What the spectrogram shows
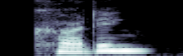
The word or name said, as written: cutting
